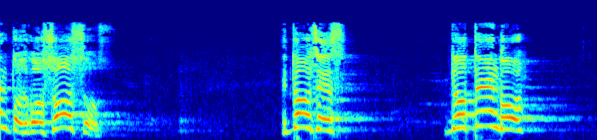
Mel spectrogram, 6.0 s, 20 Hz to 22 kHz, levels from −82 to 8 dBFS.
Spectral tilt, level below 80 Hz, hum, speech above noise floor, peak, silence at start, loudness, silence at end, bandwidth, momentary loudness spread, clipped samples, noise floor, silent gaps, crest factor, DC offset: 0 dB/octave; -64 dBFS; none; 47 dB; -6 dBFS; 0 s; -16 LUFS; 0.65 s; 11.5 kHz; 17 LU; under 0.1%; -63 dBFS; none; 14 dB; under 0.1%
